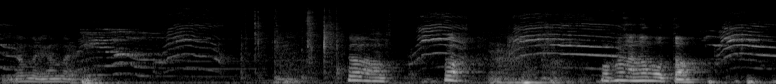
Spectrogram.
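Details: Kitten Oiro inside a home while learning to descend stairs; several arched, wavering meows in quick succession, mixed with human speech.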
